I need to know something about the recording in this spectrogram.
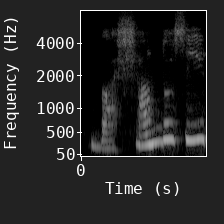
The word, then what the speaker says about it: basciandosi: And it's spelled with the group SCI, as in the word basciandosi, that comes from a madrigal. Basciandosi, as in English, she.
